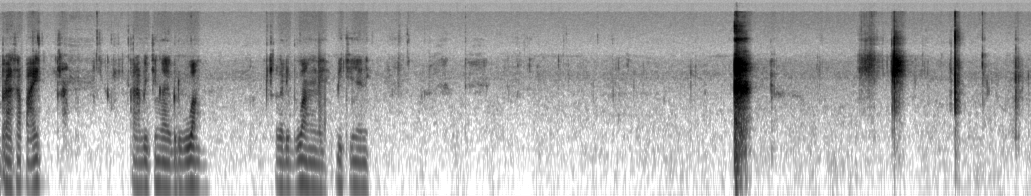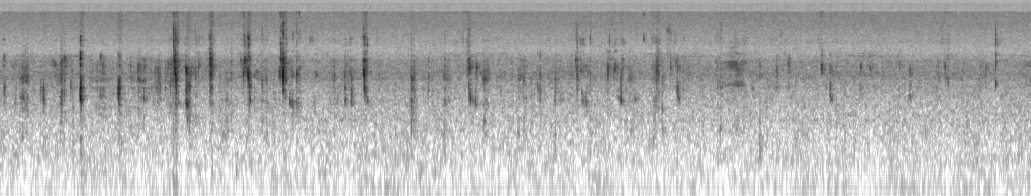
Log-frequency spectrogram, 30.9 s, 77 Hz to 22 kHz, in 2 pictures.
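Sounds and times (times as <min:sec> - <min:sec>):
chewing crunchy fruit: 0:00.8 - 0:02.7, 0:12.9 - 0:30.5.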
